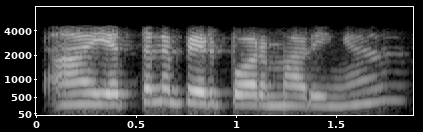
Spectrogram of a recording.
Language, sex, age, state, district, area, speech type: Tamil, female, 18-30, Tamil Nadu, Erode, rural, conversation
